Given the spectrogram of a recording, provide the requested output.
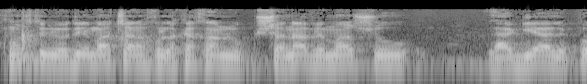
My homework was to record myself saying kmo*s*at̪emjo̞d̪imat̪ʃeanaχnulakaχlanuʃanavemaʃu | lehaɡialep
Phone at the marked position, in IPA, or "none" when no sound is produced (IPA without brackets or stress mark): ʃ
